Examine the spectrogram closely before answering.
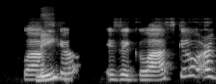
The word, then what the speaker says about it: Glasgow: Most words I pronounce phonetically, but I say Glasgow with like an R in it. There isn't an R actually in it. It's Glasgow.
